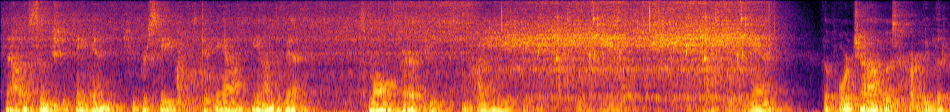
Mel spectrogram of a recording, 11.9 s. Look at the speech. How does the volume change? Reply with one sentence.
The volume of the speech goes down, then up.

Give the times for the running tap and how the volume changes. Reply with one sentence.
The running tap can be heard from 0.0 to 9.7 s, getting louder.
